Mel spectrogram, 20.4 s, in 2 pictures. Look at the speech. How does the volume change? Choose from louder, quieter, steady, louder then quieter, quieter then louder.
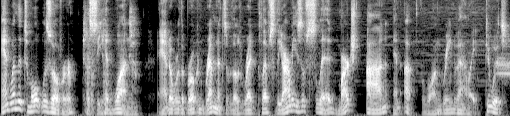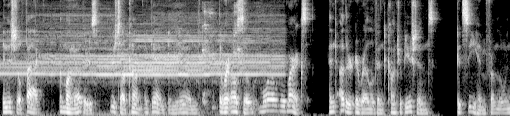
steady.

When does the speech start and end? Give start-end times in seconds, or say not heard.
0.0-20.3.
